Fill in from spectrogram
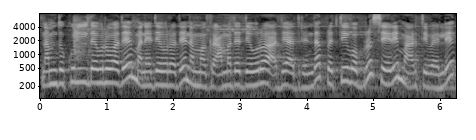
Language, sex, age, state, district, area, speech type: Kannada, female, 30-45, Karnataka, Chamarajanagar, rural, spontaneous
